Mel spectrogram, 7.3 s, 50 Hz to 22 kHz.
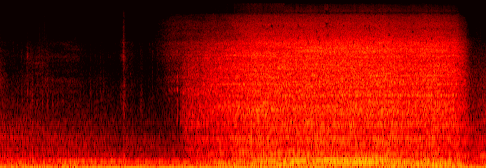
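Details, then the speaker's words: Nissan Xterra test drive with passenger-side oxygen sensor out, full throttle from 55 mph cruise: deep rumble builds into strong, clean pull through the 5600 rpm shift point, proving the passenger-side catalytic converter is obstructed, not the transmission. "blasted right up through that 55 5600 RPM shift point so we have an obstruction in the cats on the passenger side"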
